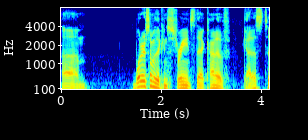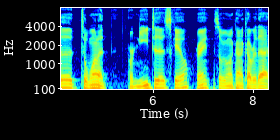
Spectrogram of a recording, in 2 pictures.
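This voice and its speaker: This man has an ordinary speaking voice with a medium pitch and ordinary pitch variation, at a moderate pace. The recording is very clean, with a silent background. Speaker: podcast co-host. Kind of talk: casual chat.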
